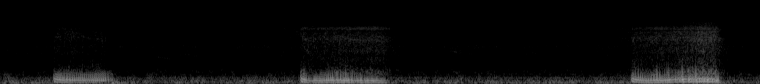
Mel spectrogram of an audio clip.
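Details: Cat asleep and snoring, three low rasping snores spaced about three seconds apart, each lasting half a second to a second with a slightly wavering pitch; quiet room otherwise.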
